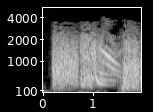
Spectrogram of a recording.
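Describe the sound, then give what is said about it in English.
A loud, dense burst of gunfire, nearly continuous for two seconds, with a brief break and a few whining ricochet-like sweeps cutting through the middle. “Verno and Smarnoff, hearing the firing, gave up banging on the door and returned to the action”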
